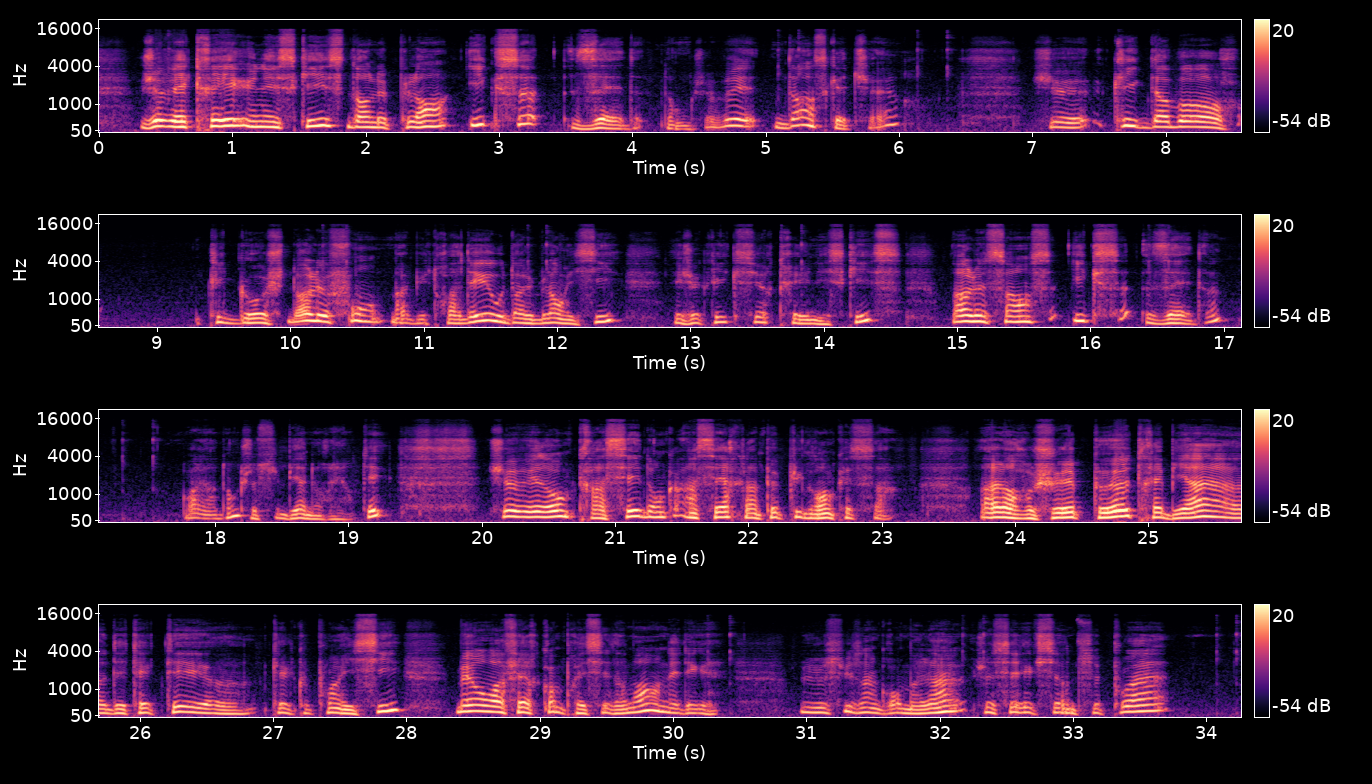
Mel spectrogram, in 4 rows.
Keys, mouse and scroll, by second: 5.1 click, 6.1 click, 10.2 click, 11.8 click, 13.7 click, 16.4 click, 17.3 click, 19.6 scroll up 2, 30.2 click, 32.1 click, 34.0 click.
